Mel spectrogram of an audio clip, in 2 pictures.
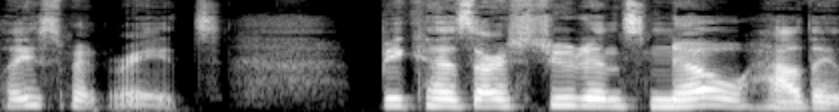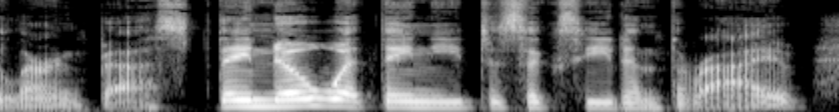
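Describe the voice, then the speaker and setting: A woman with an American accent speaks at a medium pitch and a moderate pace, her intonation fairly even. The very clean recording has a silent background and a dry, close sound with no echo. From California. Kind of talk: casual chat.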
